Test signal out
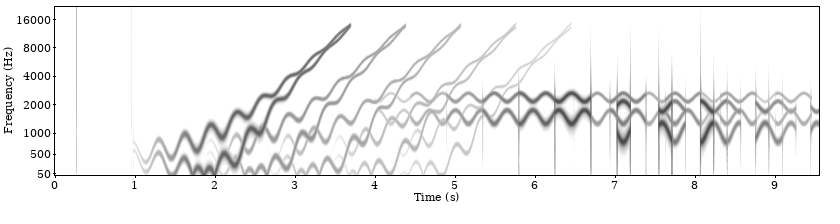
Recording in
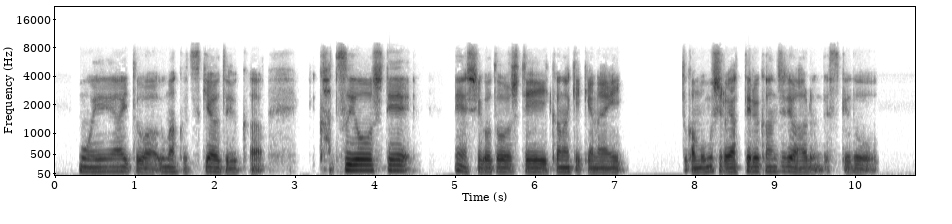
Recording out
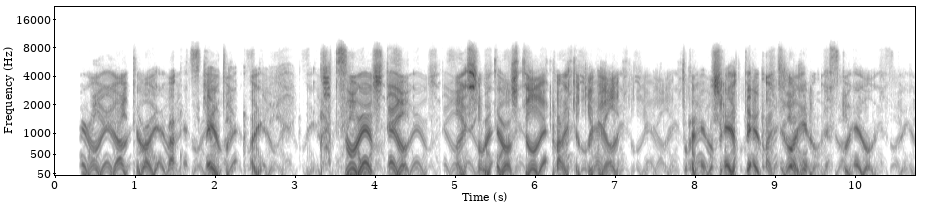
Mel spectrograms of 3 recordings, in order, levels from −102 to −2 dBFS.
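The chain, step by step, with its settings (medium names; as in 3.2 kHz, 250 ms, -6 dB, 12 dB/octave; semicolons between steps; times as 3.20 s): Bessel high-pass 590 Hz, order 4; on a send: feedback delay 690 ms, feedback 48%, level -20 dB; on the sum: ring modulator with a swept carrier 450 Hz, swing 55%, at 3.1 Hz; trim -8 dB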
